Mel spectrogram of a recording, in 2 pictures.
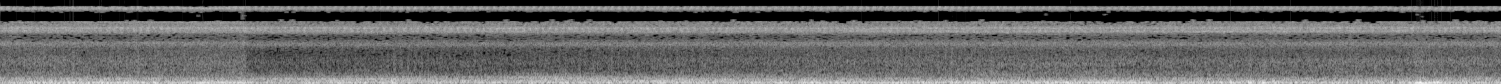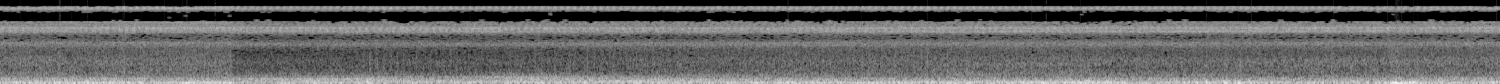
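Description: Loud chorus of cicadas singing, a steady unbroken high-pitched drone. A low rumble runs underneath, with a couple of brief bumps about halfway through and near the end.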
